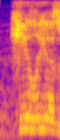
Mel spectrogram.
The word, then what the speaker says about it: Helia: he has to say helia's birds shatter anxiously among themselves I keep pronouncing that as highly as Helia yeah she's she's probably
